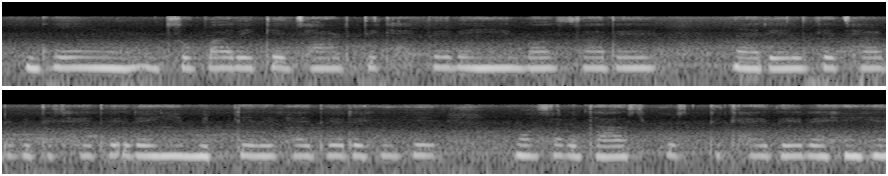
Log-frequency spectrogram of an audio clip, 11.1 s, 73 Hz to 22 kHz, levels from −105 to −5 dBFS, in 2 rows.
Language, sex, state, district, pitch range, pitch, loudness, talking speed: Hindi, female, Chhattisgarh, Balrampur, 255-260 Hz, 255 Hz, -35 LUFS, 155 wpm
